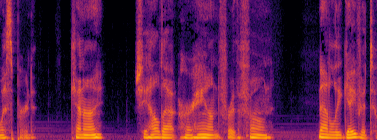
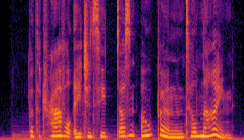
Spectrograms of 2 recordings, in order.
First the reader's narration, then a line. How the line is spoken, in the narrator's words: Natalie squeaked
